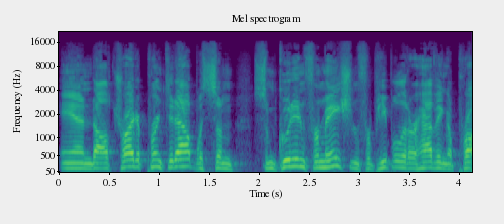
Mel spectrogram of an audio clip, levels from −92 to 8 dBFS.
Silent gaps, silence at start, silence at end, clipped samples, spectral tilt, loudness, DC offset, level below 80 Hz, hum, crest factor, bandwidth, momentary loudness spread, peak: none; 0.05 s; 0 s; under 0.1%; -4.5 dB/octave; -20 LUFS; under 0.1%; -52 dBFS; none; 14 dB; 16.5 kHz; 8 LU; -6 dBFS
